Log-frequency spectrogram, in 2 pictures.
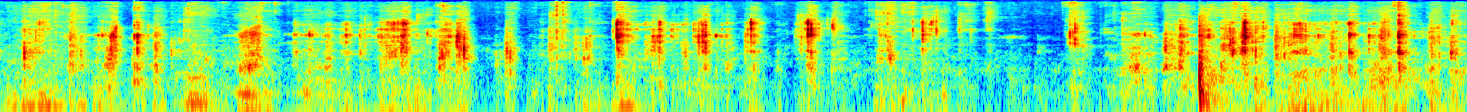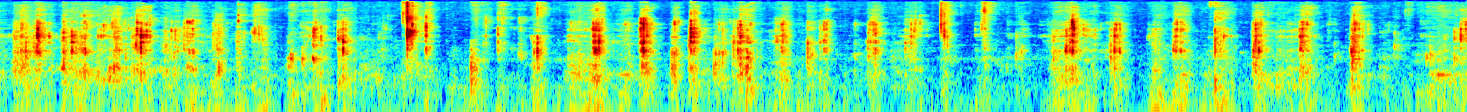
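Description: Close-miked eating sounds: wet chewing and mouth clicks from eating rice and curry by hand, with fingers squishing and scooping the rice. A run of quick sharp clicks throughout, one much louder about twelve seconds in.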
